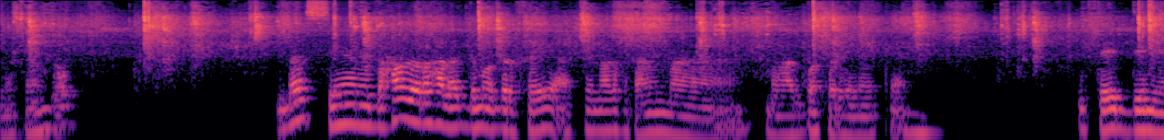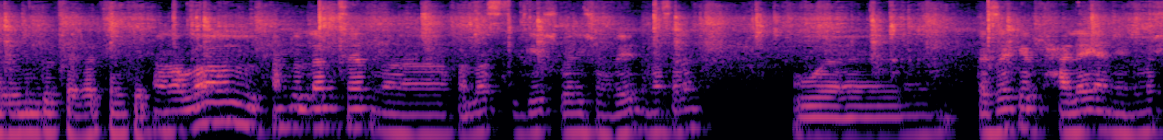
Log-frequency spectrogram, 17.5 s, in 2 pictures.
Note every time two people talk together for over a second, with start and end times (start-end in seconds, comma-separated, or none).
none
